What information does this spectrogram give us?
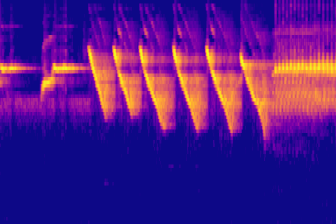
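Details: Belgian Salsa canary singing strongly, used as a tutor to teach young birds: a high steady whistle, then six fast descending swoops about four per second, ending in a rapid buzzy trill.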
